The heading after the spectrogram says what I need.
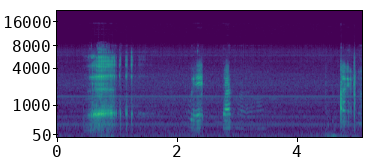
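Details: A sister burping after drinking fast: a long, loud voiced belch followed by a few shorter burps in a quiet room; repeated burping.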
